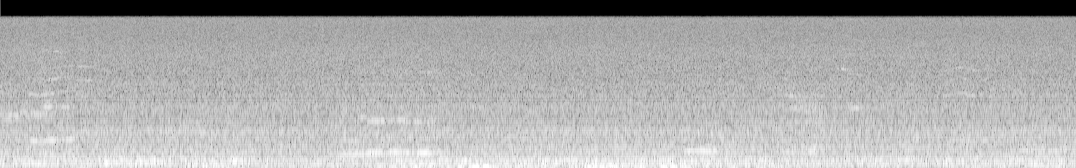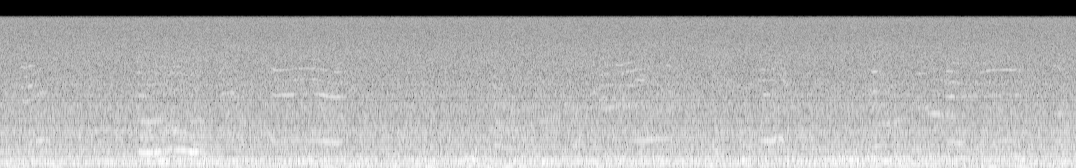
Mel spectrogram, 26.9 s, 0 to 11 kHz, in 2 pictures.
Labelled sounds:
0.1	0.9	humpback whale, 0.93 to 2.3 kHz
4.5	4.8	humpback whale, 0.90 to 1.1 kHz
15.2	15.5	humpback whale, 0.86 to 0.99 kHz
16.8	17.8	humpback whale, 1.5 to 2.8 kHz
21.0	21.5	humpback whale, 2.4 to 3.1 kHz
25.0	26.2	humpback whale, 1.0 to 2.7 kHz

